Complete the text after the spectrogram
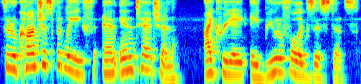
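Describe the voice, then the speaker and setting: A woman leading affirmations and reading an inspirational text aloud in measured, deliberate phrases. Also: lowish voice.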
